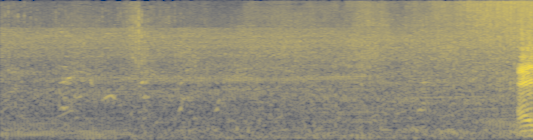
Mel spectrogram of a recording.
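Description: Racing go-kart engines running steadily at a distance, a continuous buzzing drone as the karts lap the circuit.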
